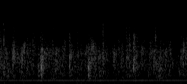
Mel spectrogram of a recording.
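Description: A standing church audience gives a big hand clap to the Lord in gratefulness and thankfulness for a church member, many hands clapping in a dense, steady, soft patter, with a faint low hum running underneath and no talking.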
